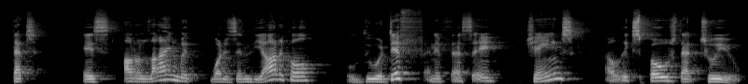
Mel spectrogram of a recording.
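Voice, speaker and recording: Lively, creaky-voiced man narrating a demo. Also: fairly high pitch. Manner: informal, step-by-step explaining. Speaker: software product demonstrator. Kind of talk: conversational product demo narration.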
